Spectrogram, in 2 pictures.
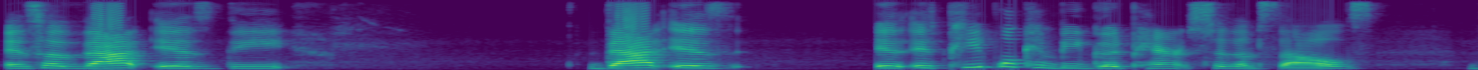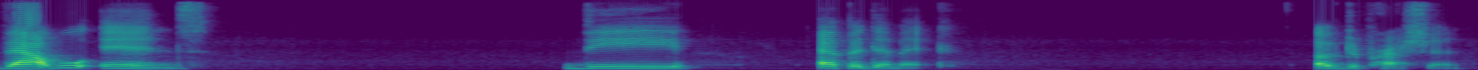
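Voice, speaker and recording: A woman's voice: mid-range voice, takes it slowly, long pauses, a bit bright. A woman talking in an earnest, rambling way, full of fillers and restarts. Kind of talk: casual reflective talk.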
